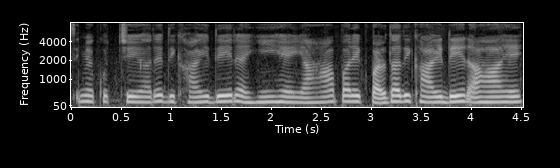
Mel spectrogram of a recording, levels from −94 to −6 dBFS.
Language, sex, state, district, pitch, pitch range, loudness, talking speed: Hindi, female, Bihar, Jahanabad, 195 Hz, 185-205 Hz, -29 LUFS, 200 wpm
